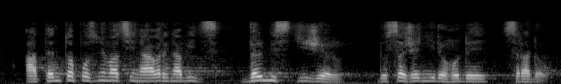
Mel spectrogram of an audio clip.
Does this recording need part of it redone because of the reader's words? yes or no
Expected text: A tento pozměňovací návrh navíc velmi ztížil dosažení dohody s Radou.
no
